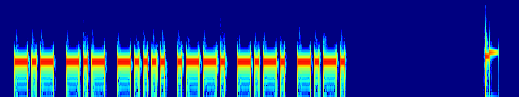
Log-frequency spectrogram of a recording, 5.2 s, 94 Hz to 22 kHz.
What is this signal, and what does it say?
Morse code, heard as a keyed tone, about 28 wpm, 700 Hz. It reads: KK6PCC
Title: USA Callsign DE Callsign 28wpm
